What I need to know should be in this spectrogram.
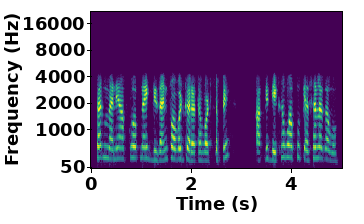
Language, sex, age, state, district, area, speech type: Urdu, female, 30-45, Delhi, Central Delhi, urban, conversation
